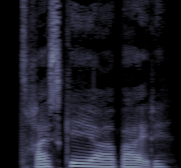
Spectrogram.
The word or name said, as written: træskærerarbejde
